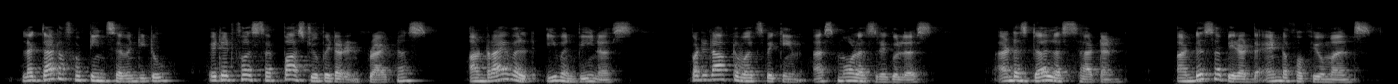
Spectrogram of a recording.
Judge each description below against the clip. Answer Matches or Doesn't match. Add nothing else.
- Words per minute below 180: Matches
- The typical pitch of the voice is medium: Matches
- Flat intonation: Doesn't match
